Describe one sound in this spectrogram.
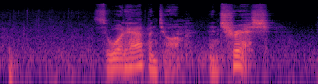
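A young man speaks in a low, tense voice close by.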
